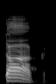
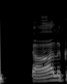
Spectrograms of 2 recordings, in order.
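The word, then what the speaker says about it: talk: अगली मीनिंग में देखिए टॉक। टॉक में के पहले के पहले एल आया है तो इसे हम टाक नहीं पढ़ेंगे। टॉक पढ़ेंगे। अगला देखिए काम।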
